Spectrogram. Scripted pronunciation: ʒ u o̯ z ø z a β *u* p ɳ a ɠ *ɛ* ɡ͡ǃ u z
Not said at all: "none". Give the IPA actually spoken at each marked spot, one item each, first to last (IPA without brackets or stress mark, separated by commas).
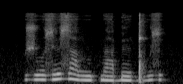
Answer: u, ø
